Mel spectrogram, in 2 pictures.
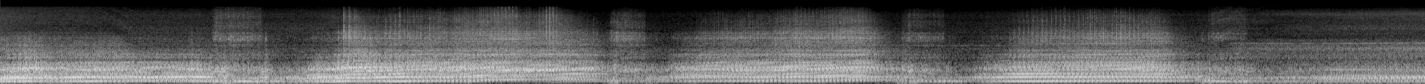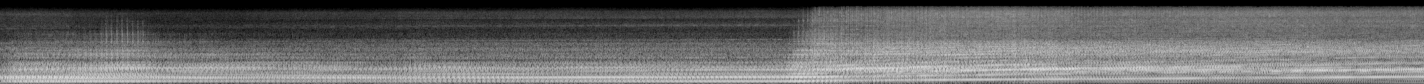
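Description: S550 Ford Mustang engine and exhaust running on a chassis dyno: it revs with four brief dips in the first dozen seconds, then holds a steady pitch. About twenty-two seconds in it gets louder and its pitch climbs steadily in a dyno pull.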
